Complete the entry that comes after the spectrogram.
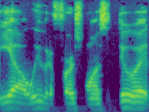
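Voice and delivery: plain

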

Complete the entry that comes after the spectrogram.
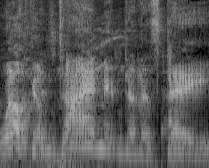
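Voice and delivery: very loud, very slow, booming club announcer voice. Acting out a strip club announcer introducing a dancer: strip club announcer voice. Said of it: "kinda reminds me of a strip club announcer".

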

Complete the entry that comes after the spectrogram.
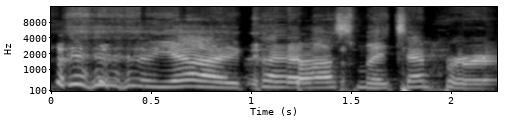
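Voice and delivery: very high, slow, loud serial-killer giggle. Retelling his post-game interview answer, imitating giggling like a serial killer. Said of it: "He was like giggling like a serial killer".

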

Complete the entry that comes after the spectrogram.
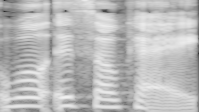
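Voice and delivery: ordinary talk

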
